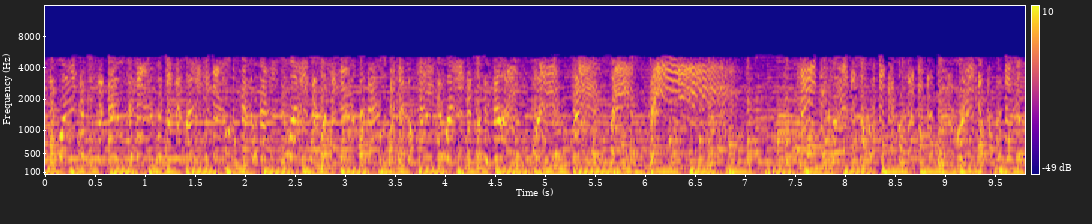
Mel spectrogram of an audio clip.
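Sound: imitated duck quacking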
